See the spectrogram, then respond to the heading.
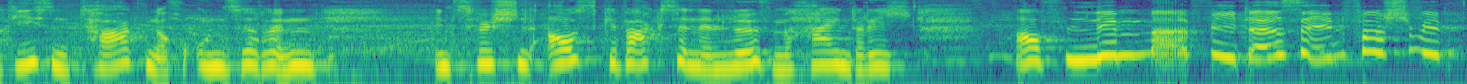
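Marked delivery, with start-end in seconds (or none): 5.1-7.3 high-pitched, crying grief; tearful lament. Acted. Wife recalling the crisis over her vanished lion, tearful. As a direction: wail it through tears, much higher than usual.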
